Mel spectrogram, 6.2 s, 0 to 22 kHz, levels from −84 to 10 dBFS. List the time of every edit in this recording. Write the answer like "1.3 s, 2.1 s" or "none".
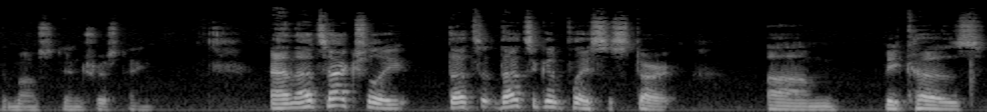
none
